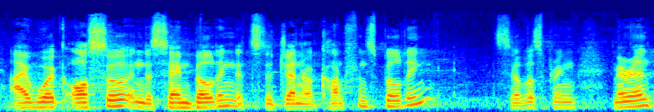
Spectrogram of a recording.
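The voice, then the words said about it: German accent. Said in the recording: “you hear our accent. I'm from Germany originally.”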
